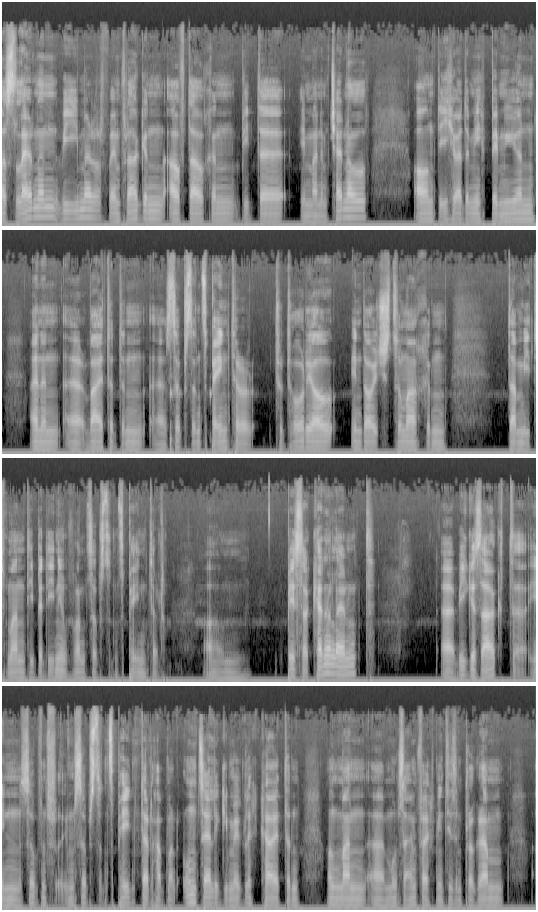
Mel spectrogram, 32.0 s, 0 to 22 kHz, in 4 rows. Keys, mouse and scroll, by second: 24.8 click.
